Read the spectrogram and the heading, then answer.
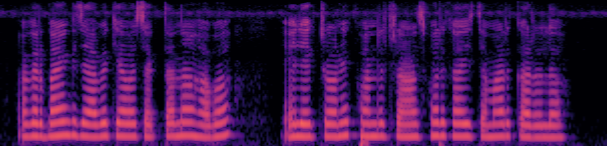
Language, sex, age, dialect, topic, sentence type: Magahi, female, 18-24, Central/Standard, banking, statement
